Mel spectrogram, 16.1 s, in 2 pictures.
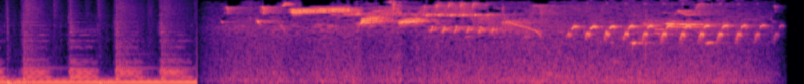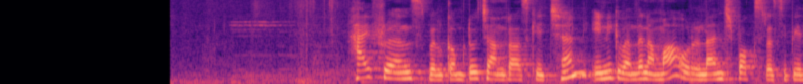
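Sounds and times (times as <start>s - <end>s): faint outdoor hiss: 2.0s - 7.1s, 9.8s - 16.0s
birds chirping: 2.1s - 7.9s.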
